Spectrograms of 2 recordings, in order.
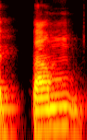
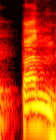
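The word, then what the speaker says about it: तं: अब जैसे ये तम तम नहीं है, तन है, तन, क्योंकि ब्रैकेट में जो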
